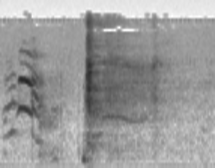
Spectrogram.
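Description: A toddler making two short, high-pitched whiny cries: a wavering one at the start and a breathier one about a second in.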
